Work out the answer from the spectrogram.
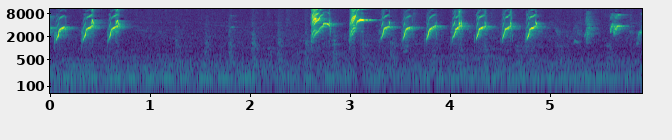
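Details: Lesser green leafbird song: three sharp downslurred high notes, a pause of nearly two seconds, then a steady series of similar notes, about four per second, fading at the end.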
